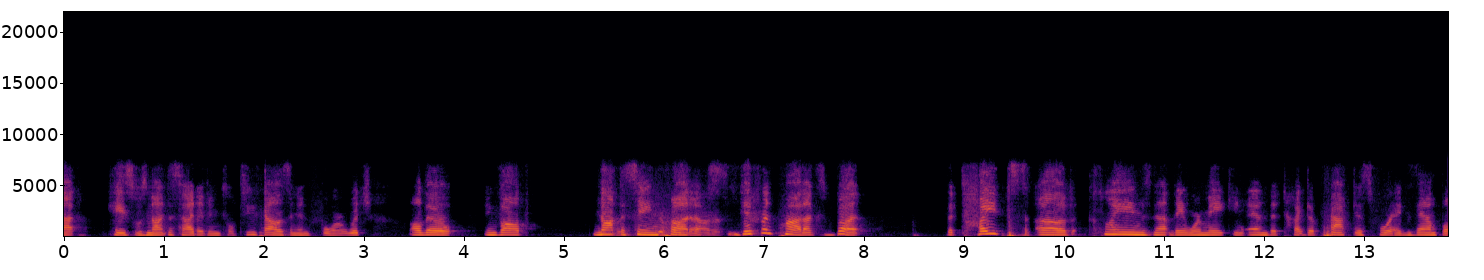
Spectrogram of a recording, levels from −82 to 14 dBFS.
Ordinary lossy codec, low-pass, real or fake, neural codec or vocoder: Opus, 32 kbps; 7.2 kHz; fake; codec, 44.1 kHz, 2.6 kbps, DAC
